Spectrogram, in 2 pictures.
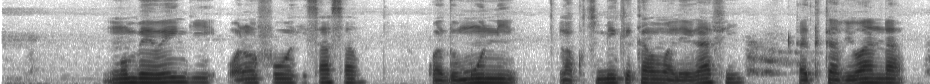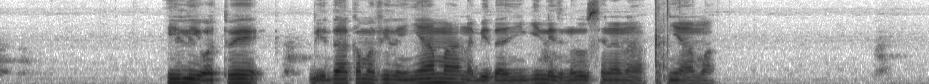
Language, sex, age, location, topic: Swahili, male, 18-24, Dar es Salaam, agriculture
